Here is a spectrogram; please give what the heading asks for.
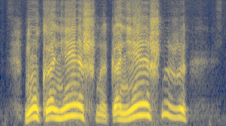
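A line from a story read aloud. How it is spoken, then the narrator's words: Exclaiming. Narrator (Russian): воскликнула Зоя Михайловна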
